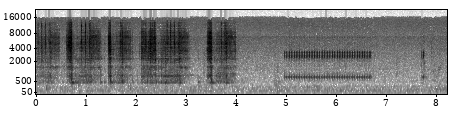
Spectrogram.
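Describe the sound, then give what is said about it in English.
A telephone number is dialed at FBI field headquarters in the Metropolitan Center, a quick run of clicking, ratcheting bursts, then after a pause a steady ringing tone sounds for nearly two seconds, followed by a brief chirp, as a call is placed to the Provost Marshal's office. “Special Agent Jim Taylor is making a phone call.”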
